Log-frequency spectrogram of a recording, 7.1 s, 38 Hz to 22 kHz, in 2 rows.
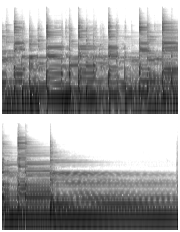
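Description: A Music Man StingRay 5HS bass plays a loud, busy line of punchy plucked notes close up, ending on a long sustained note that rings out and slowly decays.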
